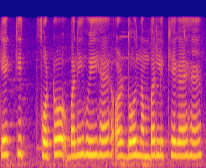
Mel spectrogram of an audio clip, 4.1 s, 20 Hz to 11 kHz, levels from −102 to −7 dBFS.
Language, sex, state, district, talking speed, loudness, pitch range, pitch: Hindi, female, Gujarat, Valsad, 175 wpm, -16 LUFS, 265-290 Hz, 275 Hz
